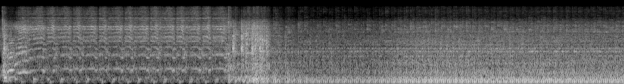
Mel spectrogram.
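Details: Wolf Garten Expert 92.160 H garden tractor, starting after mower deck lever raised (safety interlock prevents start with deck engaged): quick even cranking about two seconds, then catches and settles to steady idle; normal start.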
